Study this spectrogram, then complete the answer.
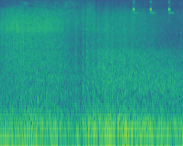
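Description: Mech weapons fire in the modded tactical game Battletech, a continuous dense rumble of impacts and rattling shots with no clear gaps and no talk.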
